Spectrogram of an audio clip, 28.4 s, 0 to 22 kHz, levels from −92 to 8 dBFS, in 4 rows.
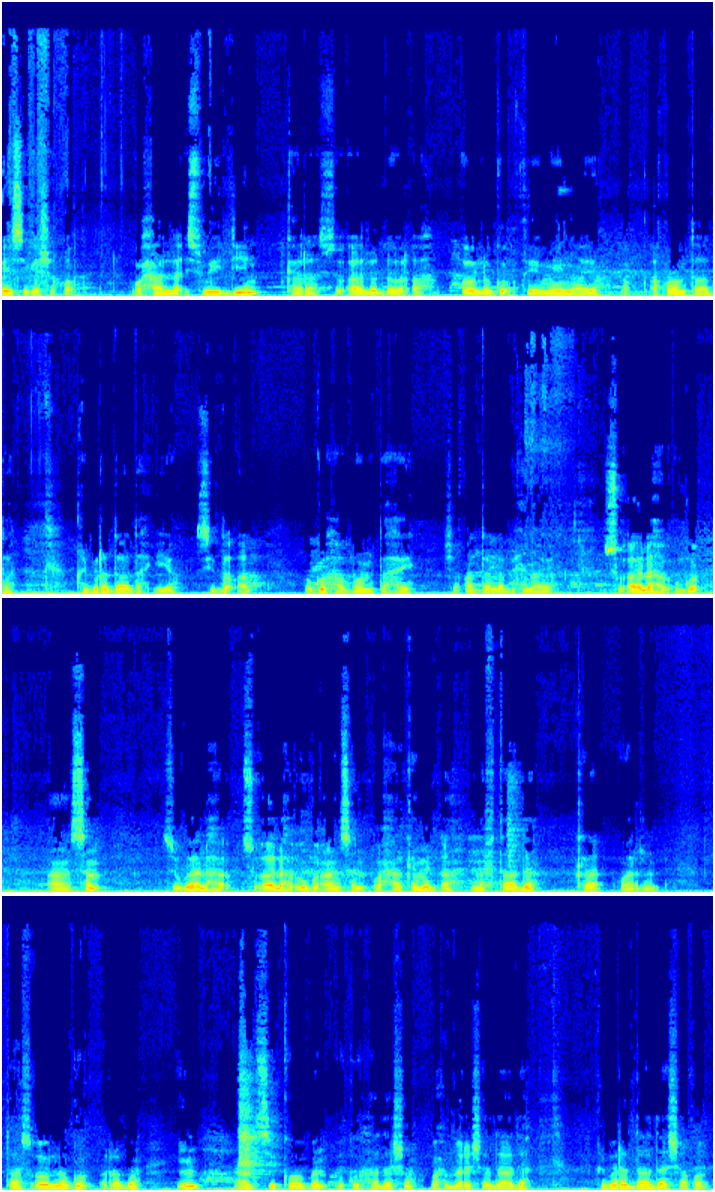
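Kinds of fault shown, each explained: No kinds of fault are heard in this clip.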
